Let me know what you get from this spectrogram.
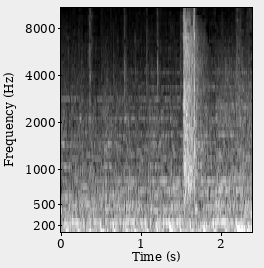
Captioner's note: phone slams closed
